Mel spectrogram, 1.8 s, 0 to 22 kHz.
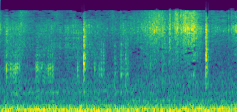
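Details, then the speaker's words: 2008 Audi after fixing a cylinder 3 ignition coil that had water inside and erasing faults, driving at 100 km/h: smooth, steady engine and road drone with no shudder, misfire or engine light. "Now, no light engine on, no vibration when the drive 100 is now. No uh problem at all."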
